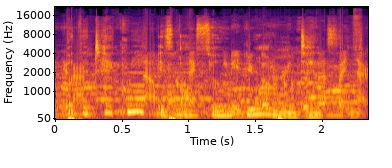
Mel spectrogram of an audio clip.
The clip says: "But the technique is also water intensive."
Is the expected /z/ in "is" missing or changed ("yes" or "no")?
no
